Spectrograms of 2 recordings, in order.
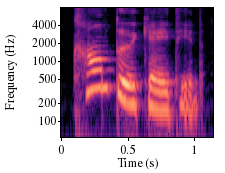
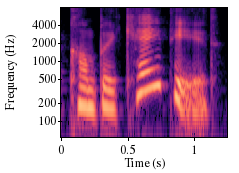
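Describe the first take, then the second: First: The first syllable is clearly stressed. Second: The first syllable is not clearly stressed. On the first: The speaker calls it right. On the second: The speaker calls it wrong.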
